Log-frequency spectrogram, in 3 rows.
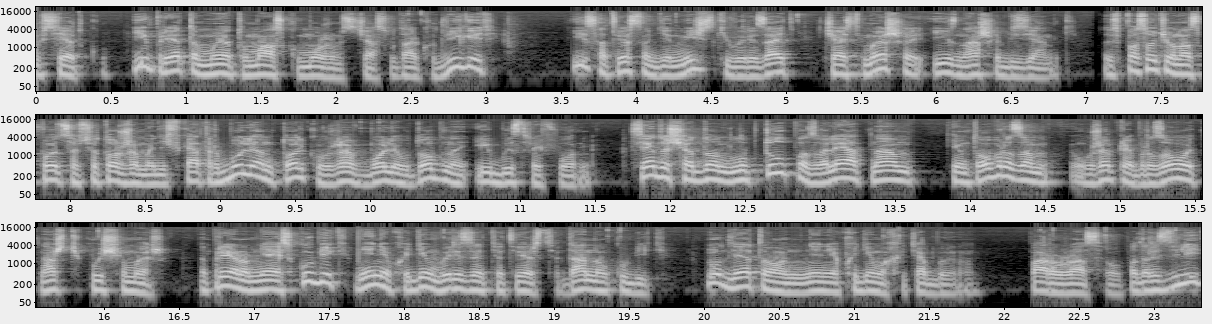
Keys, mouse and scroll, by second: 0.6 g, 2.7 g, 3.0 shift+z, 3.8 click, 21.7-23.3 right drag, 21.7 a.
